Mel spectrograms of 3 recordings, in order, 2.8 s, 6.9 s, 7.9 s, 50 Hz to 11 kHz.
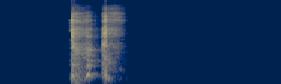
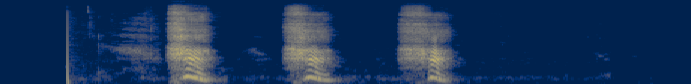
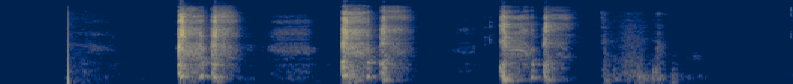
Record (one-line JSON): {"cough_length": "2.8 s", "cough_amplitude": 32767, "cough_signal_mean_std_ratio": 0.22, "exhalation_length": "6.9 s", "exhalation_amplitude": 17111, "exhalation_signal_mean_std_ratio": 0.32, "three_cough_length": "7.9 s", "three_cough_amplitude": 32767, "three_cough_signal_mean_std_ratio": 0.24, "survey_phase": "beta (2021-08-13 to 2022-03-07)", "age": "45-64", "gender": "Female", "wearing_mask": "No", "symptom_none": true, "smoker_status": "Never smoked", "respiratory_condition_asthma": false, "respiratory_condition_other": false, "recruitment_source": "REACT", "submission_delay": "2 days", "covid_test_result": "Negative", "covid_test_method": "RT-qPCR", "influenza_a_test_result": "Negative", "influenza_b_test_result": "Negative"}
